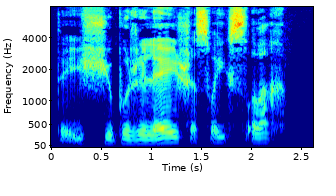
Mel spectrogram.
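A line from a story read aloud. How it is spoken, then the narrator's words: Whisper. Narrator (Russian): прошептал Вирский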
